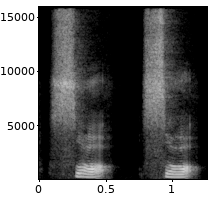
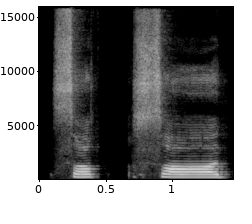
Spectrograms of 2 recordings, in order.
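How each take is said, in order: No difference in how they are said.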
